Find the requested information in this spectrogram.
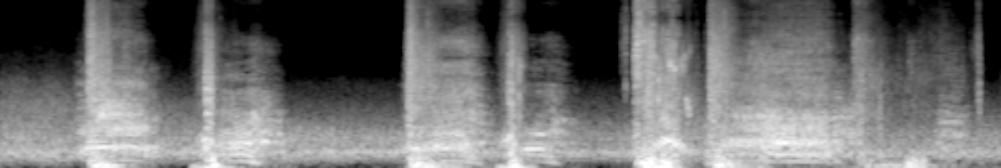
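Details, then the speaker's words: A cat snoring loudly in the background, heard by someone wearing headphones: snoring. "I can hear the cat snoring behind me, and I have headphones on. Cat is snoring like crazy."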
